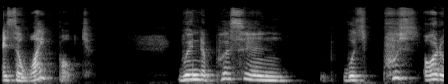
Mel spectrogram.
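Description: A woman talks at a very slow pace with ordinary pitch variation. The background is quiet. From Vietnam (Saigon); Vietnam. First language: Vietnamese. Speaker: visual artist. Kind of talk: artist talk presentation; artist talk about own paintings. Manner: halting, with fillers.

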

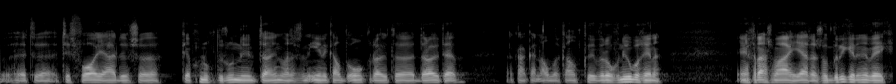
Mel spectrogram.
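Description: A man's very deep, low voice with a dark, mellow tone, monotone and flat, at a very fast pace over a quiet background. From Haaksbergen, Twente, eastern Netherlands; Netherlands. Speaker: local politician. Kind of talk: interview. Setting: studio. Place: studio. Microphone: handheld.

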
